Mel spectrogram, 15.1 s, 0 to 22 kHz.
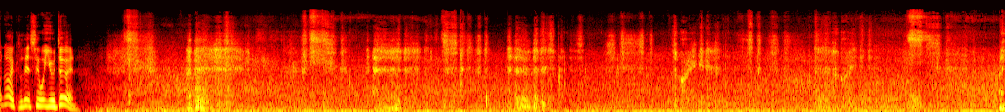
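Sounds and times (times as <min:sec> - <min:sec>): person breathing hard: 0:01.4 - 0:15.0.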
